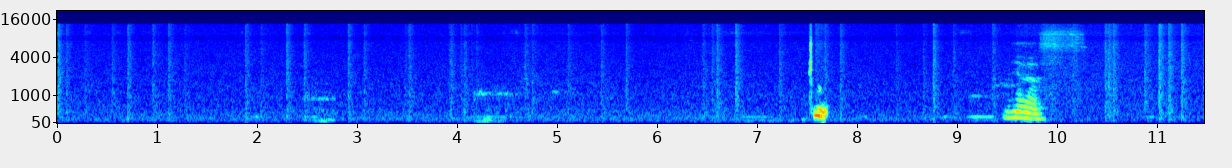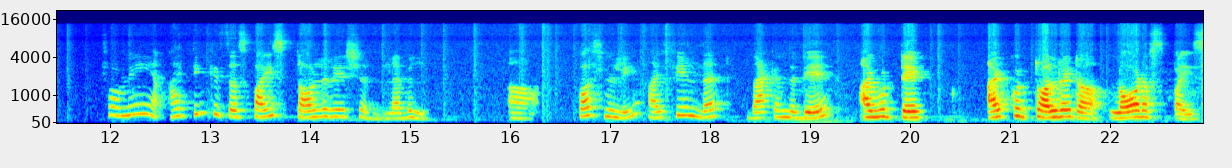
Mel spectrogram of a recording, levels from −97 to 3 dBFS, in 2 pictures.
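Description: Throughout the speech there is sample clock jitter: the converter's clock wanders by a few microseconds, smearing each sample's timing into a roughness about 30 dB below the signal. Unlike the steady room noise, it swells on loud, bright syllables and disappears in pauses. From 11.97 to 17.39 s, after the talker's level drops by about 11 dB, the automatic gain rises by about 6 dB. Voice and room noise climb together, unlike the voice-only shift when the talker moved around 9 s, and it settles just before "I feel that back". From 18.96 to 22.45 s, just after "that back in the", the automatic gain falls by about 4 dB, lowering voice and background together rather than the voice alone.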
